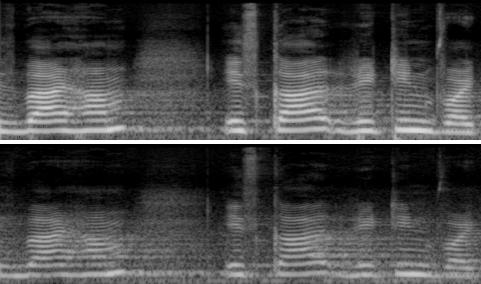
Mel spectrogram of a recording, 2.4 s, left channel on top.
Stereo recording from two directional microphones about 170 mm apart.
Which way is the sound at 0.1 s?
50° left (ahead or behind).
